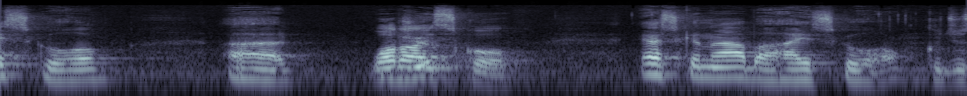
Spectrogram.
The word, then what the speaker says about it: Escanaba: out of high school uh what high school escanaba high school could you spell it e-s-c-a-n-a-b-a as comaba escanaba askanaba and yeah escanaba high school wendy's graduate i graduated in 1950 june of 1950.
